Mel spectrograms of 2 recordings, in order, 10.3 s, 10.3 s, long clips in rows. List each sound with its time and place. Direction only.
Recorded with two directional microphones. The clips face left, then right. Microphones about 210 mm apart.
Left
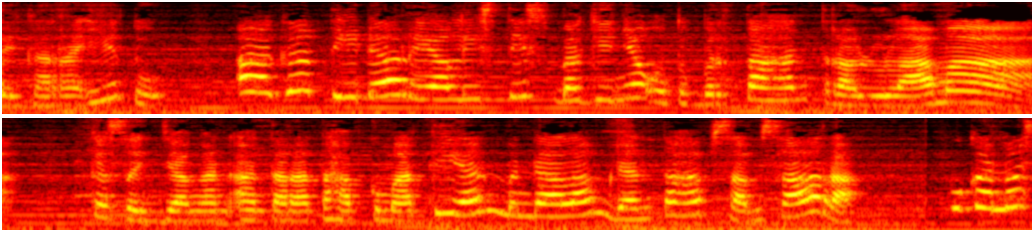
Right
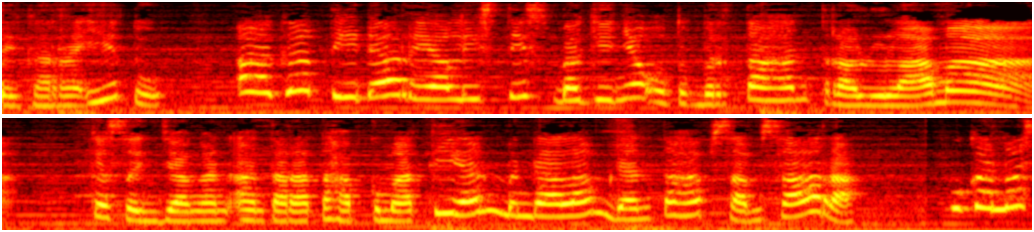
0.1 s a woman's voice: 35° right (ahead or behind)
